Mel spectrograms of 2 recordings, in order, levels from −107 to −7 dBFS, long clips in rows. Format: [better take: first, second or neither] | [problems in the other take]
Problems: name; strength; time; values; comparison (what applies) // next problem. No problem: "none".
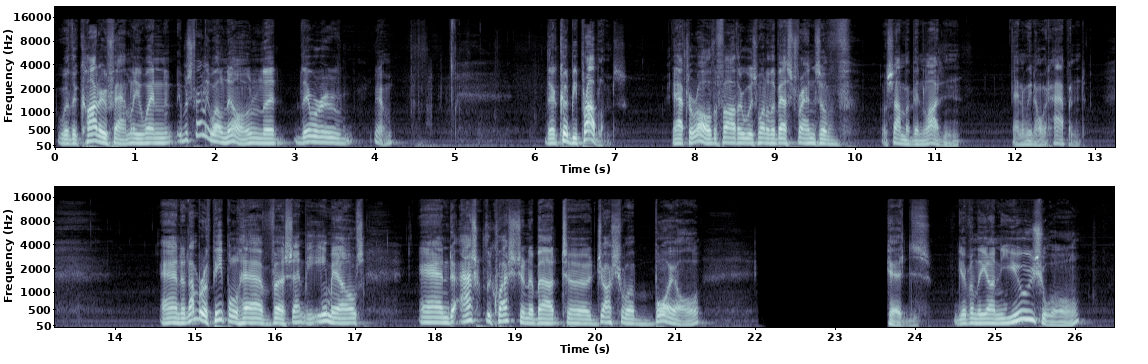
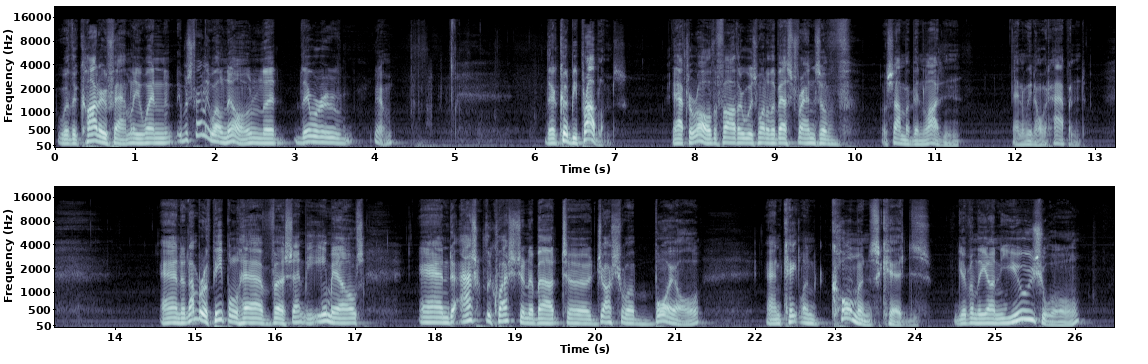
second | audio cutting out; at 22 s for 1.5 s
